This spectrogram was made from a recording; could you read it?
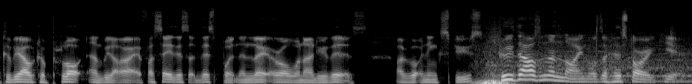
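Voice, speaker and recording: A man's voice: fairly high pitch, dry recording, studio quality. A man hosting a podcast, reading a scripted intro and asking casual questions full of "like" fillers. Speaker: podcast host.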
